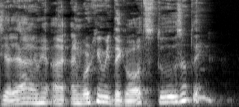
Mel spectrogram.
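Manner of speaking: put-on, super innocent, guileless tone. Retelling how Mel answers another character's question, mock-innocent Mel voice. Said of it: "super innocent goes".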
